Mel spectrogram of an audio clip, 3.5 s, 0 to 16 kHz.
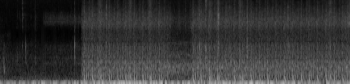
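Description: Rapid automatic gunfire in the Black Ops 2 video game, a fast steady rattle of shots lasting several seconds after a brief quieter lead-in, loud and close with no talking.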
